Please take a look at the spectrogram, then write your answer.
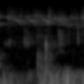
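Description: A horse on a woodland walk makes a short burst of low snorting and shuffling sounds up close, with a faint high whine above.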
